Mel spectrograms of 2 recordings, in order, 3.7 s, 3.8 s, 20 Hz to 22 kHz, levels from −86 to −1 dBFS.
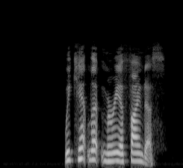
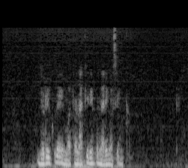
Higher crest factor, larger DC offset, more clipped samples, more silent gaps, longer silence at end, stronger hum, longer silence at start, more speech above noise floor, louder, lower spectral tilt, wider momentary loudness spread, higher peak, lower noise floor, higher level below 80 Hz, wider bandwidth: about the same, 20 dB vs 16 dB; neither; neither; neither; second, 0.6 s vs 1.25 s; neither; first, 1.3 s vs 0.3 s; first, 58 dB vs 33 dB; about the same, -26 LUFS vs -26 LUFS; about the same, -6.5 dB/octave vs -7.5 dB/octave; second, 7 LU vs 12 LU; about the same, -10 dBFS vs -10 dBFS; first, -84 dBFS vs -57 dBFS; second, -70 dBFS vs -42 dBFS; second, 7.4 kHz vs 11.5 kHz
